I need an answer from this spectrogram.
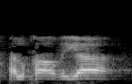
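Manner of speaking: "القاضية" slowly, ending in open -iya; fatha on the ya. Shown as a demonstration. Teacher explaining the accusative, fatha on the ya. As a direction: draw out "القاضية" with its final a. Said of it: "بالفتح على الياء".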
